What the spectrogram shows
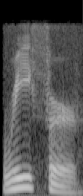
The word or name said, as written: reefer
